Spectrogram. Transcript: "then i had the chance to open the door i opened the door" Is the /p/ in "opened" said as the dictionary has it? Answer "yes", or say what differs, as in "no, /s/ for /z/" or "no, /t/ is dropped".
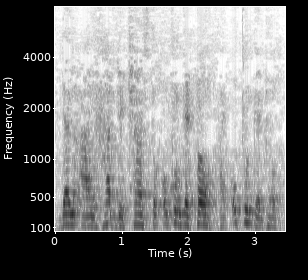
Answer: yes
